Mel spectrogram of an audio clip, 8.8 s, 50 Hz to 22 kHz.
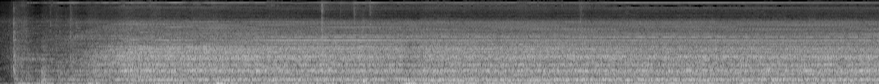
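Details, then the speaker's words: Steady, even rushing whir with faint low hum and no knocking or grinding: the circulating pump on a Worcester-Bosch boiler with intermittent H09 fault is turning freely again as the system is re-pressurized. "I'm just going to pressurize now from some put some pressure and the pump start working let's see what happens"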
